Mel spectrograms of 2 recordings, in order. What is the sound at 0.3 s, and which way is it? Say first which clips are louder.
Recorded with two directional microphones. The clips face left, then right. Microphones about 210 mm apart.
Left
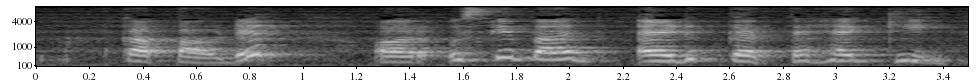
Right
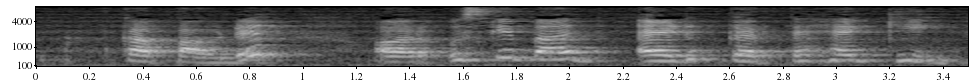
A woman's voice: left 2 dB; 40° left (ahead or behind).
